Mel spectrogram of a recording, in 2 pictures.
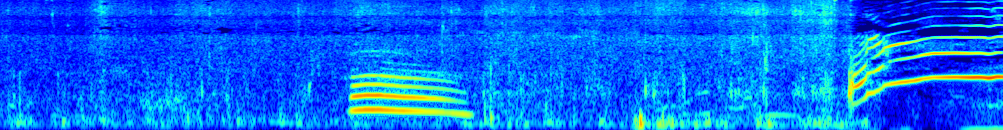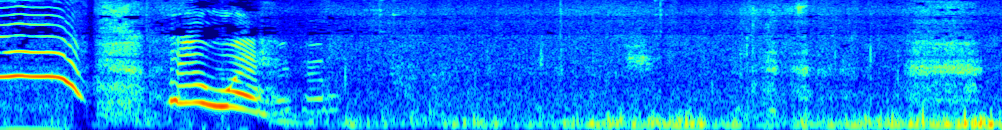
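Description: A woman's shrill, high scream held for about a second midway through, then a falling cry, as cows are driven toward her. A shorter falling call comes about two seconds in.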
